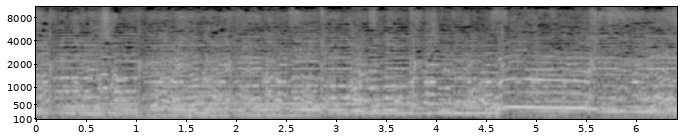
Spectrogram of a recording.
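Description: Circassian button accordion (pshine) playing a dance tune, with the crowd clapping along in time.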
